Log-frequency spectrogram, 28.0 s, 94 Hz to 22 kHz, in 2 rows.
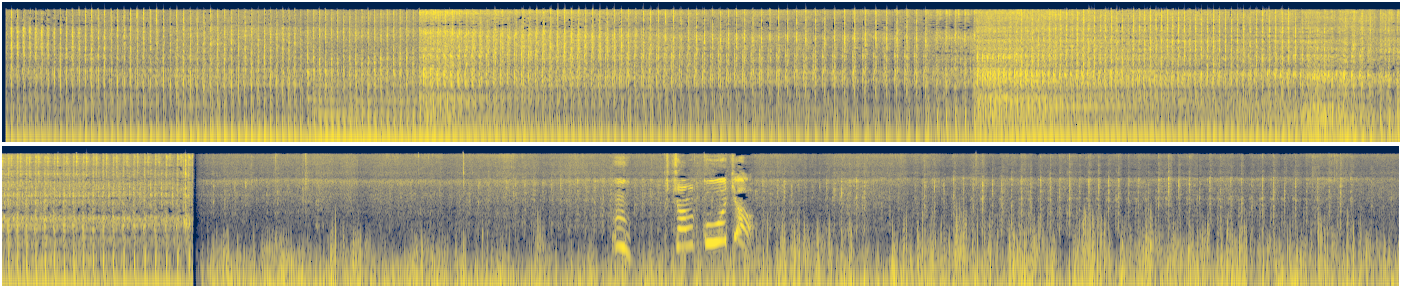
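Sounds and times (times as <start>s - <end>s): diesel tractor engine running: 0.0s - 15.9s
wind buffeting microphone: 0.1s - 27.9s.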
